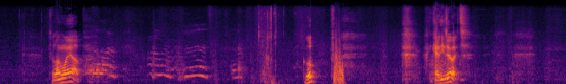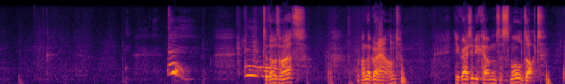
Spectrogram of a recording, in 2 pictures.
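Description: A baby babbles and squeals up close.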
